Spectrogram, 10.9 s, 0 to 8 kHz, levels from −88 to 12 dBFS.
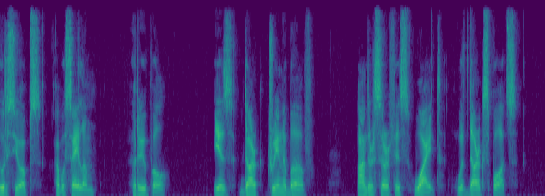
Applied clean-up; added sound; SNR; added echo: none; none; none; none.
